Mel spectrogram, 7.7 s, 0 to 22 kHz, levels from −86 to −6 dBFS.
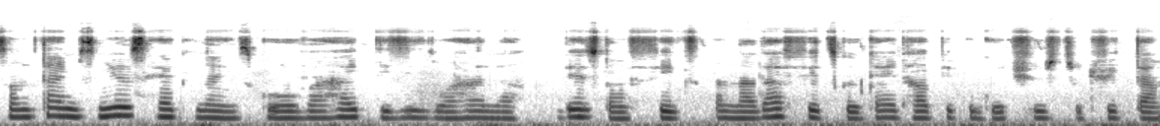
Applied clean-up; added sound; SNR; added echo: none; Bird; 18 dB; none.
